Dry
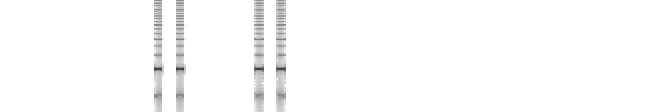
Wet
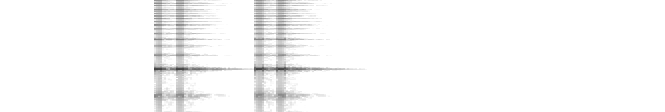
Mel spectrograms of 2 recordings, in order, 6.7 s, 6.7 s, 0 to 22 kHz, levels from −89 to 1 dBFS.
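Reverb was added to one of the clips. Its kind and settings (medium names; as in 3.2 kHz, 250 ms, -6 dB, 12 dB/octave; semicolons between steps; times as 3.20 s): Schroeder reverb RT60 0.93 s, combs from 26 ms, DRR 10 dB; trim -1 dB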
